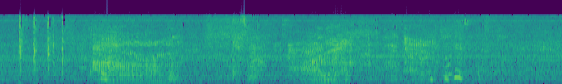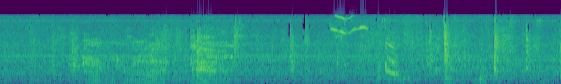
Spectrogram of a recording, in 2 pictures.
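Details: Two dogs playing, Nikki a Siberian husky and Fed a beagle: rough, throaty growling bursts come in short runs near the start, middle and later, with a person's voice talking to the dogs in between.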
